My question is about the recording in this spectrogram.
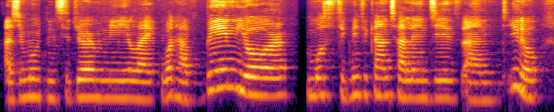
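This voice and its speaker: A woman's voice: on the low side, moderate pace, darkish tone. Upbeat woman host, casual chat, fillers. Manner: chatty, upbeat, many fillers. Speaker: podcast host.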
